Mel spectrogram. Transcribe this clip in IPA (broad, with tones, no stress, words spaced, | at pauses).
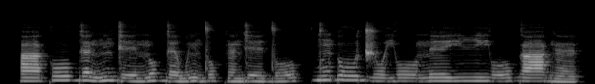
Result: aː˨koː˦ɡɛ˦˨ŋĩ˦ ɡeː˨ no˦ɡɛ˨wĩ˦˨ do˦˨kɛ̃˨˦ ɡeː˨do˨˦ | dũ˦ɗoː˦d͡ʒo˨joː˨ neː˧jiː˧ joː˨˦ɡaː˧ ɡɛ̃˨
